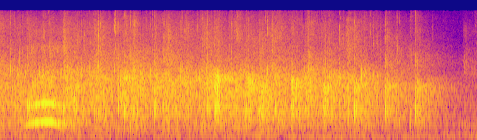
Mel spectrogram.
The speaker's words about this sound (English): Come on, somebody give the Lord a hand clap of praise.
